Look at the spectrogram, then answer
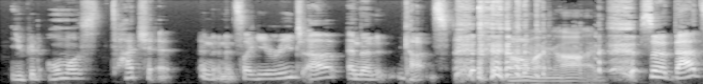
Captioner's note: laughs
